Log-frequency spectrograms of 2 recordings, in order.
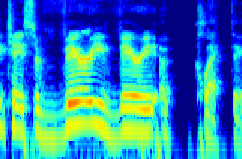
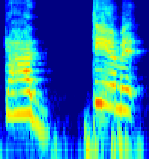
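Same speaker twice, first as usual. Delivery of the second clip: exasperated; 8 semitones higher, 4 dB louder, slower than usual. Retold or imitated. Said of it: "I was like".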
